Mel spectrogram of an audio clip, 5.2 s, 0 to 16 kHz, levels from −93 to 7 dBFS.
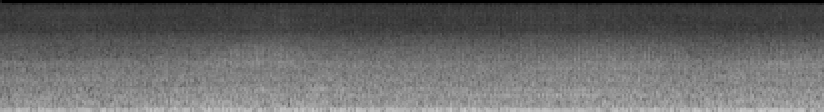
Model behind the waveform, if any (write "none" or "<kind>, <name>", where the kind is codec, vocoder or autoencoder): none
